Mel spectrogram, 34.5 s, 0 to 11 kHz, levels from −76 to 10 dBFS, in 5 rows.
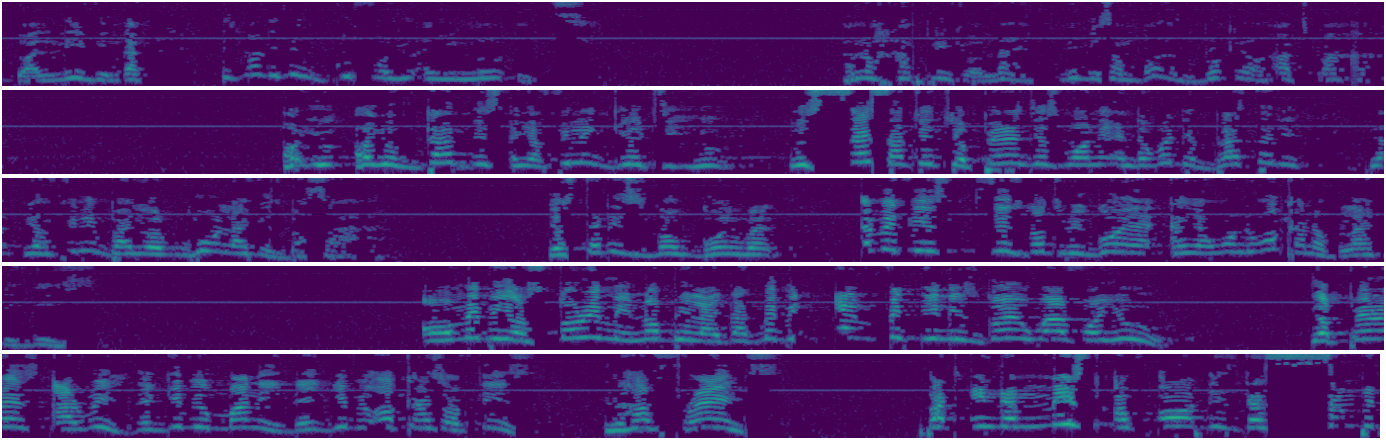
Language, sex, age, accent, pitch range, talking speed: English, male, 50-69, Nigerian, 225-325 Hz, 210 wpm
